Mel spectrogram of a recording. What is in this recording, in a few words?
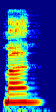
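"man", Mandarin Chinese syllable, second tone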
